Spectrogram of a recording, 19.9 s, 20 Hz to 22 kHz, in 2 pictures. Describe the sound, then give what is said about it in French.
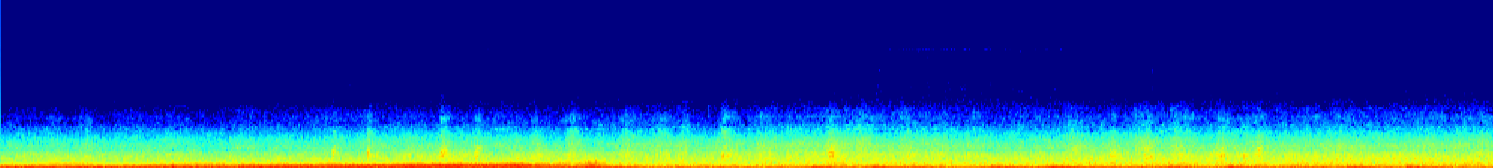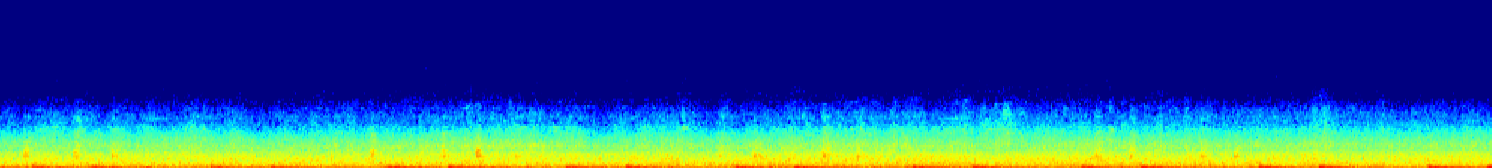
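A train rumbles past opposite the Feyzin refinery and the A7 motorway, a loud continuous roar of wheels and engine with a rising whine at the start, steady throughout with no voices. “Aujourd'hui, deuxième épisode, il y a un train qui passe.”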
